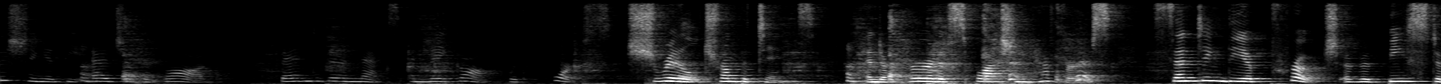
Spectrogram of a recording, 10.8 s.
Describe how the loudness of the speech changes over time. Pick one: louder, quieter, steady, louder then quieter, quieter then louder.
louder.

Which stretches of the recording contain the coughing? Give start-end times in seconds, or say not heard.
0.6-1.6, 6.3-8.2.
